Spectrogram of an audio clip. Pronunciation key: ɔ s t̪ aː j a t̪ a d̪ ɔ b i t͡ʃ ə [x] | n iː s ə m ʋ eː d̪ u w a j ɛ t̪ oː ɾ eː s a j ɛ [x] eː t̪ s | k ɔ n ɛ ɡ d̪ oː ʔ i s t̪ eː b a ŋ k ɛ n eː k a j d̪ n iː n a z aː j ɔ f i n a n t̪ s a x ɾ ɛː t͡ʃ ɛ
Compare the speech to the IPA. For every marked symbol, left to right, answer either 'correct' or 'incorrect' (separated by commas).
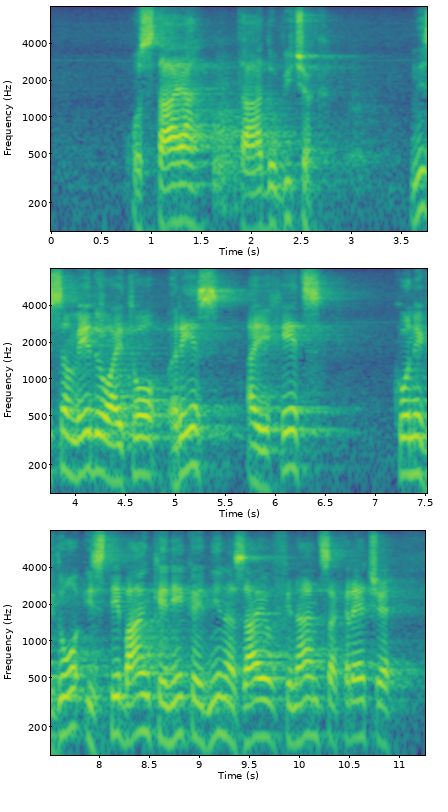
incorrect, correct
